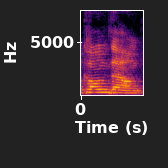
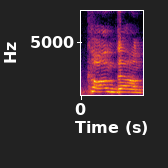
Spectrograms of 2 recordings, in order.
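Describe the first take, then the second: First: Put-on Hebrew accent. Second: Put-on soothing Hebrew-accented calm down. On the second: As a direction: settle her, Hebrew accent. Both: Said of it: "I've never done a Hebrew accent".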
